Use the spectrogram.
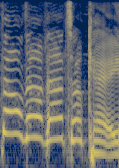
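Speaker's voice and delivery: high, eager no no; mock polite refusal. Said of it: "And she goes".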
